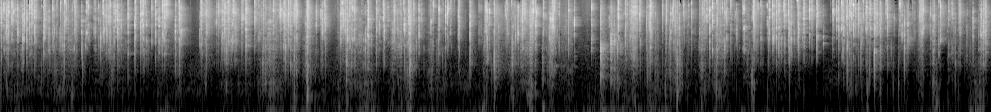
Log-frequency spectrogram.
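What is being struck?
Plastic and foil blister pack.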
